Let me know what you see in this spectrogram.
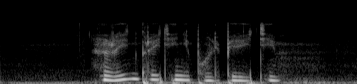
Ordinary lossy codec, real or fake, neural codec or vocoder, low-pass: none; real; none; 7.2 kHz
